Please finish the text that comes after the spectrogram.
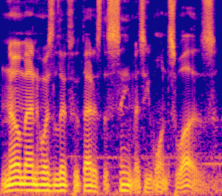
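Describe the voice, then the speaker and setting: An actor playing a stern, condescending senior scientist in an audio drama, speaking in measured, authoritative phrases. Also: male voice, low-pitched, gravelly, a little mellow, a little hiss or hum. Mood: composed, measured. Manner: measured, authoritative, clipped orders.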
